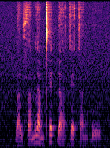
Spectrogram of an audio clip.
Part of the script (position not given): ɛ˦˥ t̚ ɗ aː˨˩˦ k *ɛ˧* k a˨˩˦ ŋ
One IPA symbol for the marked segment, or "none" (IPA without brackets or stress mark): ɛ˧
